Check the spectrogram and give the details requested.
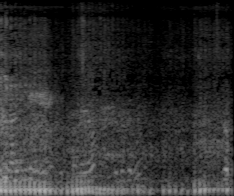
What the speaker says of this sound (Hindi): ये मोटरसाइकिल से ये आदमी जा रहा है और पानी के बीच से निकलने का ये रास्ता है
